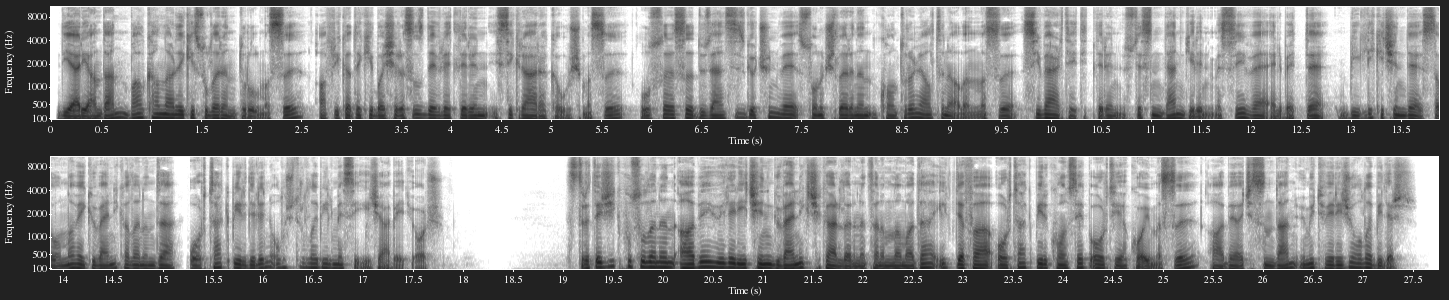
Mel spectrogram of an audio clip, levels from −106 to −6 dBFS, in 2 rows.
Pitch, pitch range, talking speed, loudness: 105 Hz, 95-115 Hz, 120 wpm, -27 LUFS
